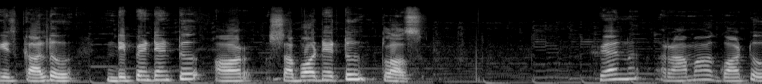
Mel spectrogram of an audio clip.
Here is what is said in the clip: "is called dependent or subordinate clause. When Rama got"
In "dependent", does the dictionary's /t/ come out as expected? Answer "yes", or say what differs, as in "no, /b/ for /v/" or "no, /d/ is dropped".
yes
